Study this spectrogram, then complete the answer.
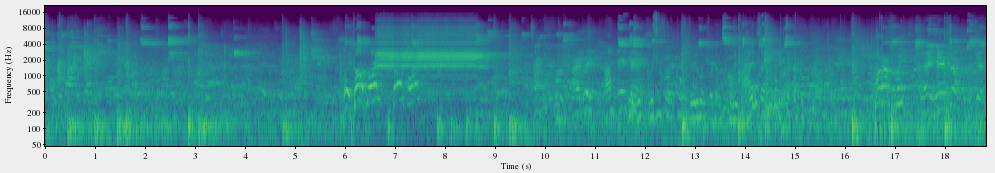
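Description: A crowd of spectators talks and cheers.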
